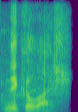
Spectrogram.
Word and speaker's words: Nikolaj: It's pronounced Nikolaj.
